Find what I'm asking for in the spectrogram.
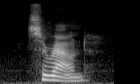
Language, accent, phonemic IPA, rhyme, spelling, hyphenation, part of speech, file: English, US, /səˈɹaʊnd/, -aʊnd, surround, sur‧round, verb / noun, En-us-surround.ogg
- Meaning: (verb) 1. To encircle something or simultaneously extend in all directions 2. To enclose or confine something on all sides so as to prevent escape 3. To pass around; to travel about; to circumnavigate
